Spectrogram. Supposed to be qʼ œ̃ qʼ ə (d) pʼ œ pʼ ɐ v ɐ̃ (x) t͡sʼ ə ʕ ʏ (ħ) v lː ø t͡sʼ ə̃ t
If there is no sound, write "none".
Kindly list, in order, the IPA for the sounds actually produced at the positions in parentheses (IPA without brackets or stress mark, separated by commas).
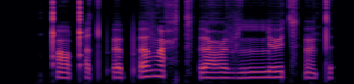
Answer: t, ħ, none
